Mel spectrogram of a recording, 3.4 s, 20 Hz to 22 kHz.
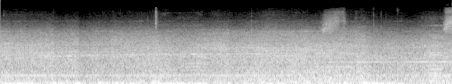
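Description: Aircraft noise at Brisbane Airport, fitting a Boeing 737: a steady, loud broadband engine roar with a constant tonal whine, continuous and close throughout.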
